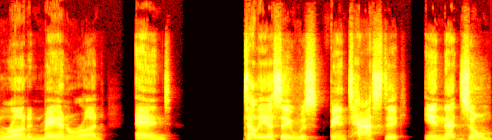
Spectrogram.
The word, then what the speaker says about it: Taliese: So just to kind of clue you in on that, 4 syllables in the first name, and then that kind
